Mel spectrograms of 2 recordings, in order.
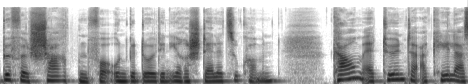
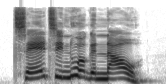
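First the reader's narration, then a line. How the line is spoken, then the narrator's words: Scornful call. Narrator (German): rief Mowgli höhnisch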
